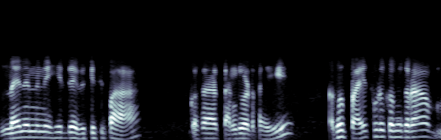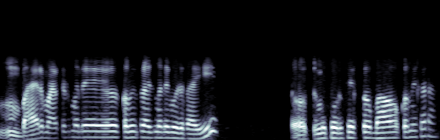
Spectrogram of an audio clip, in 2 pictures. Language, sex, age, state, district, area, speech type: Marathi, male, 45-60, Maharashtra, Amravati, rural, conversation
